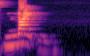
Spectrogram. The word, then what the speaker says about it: Knighton: named Knighton, which is spelled with a K, which is important. – Knighton Day. – It's like, yeah, it's like a knight in shining armor.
